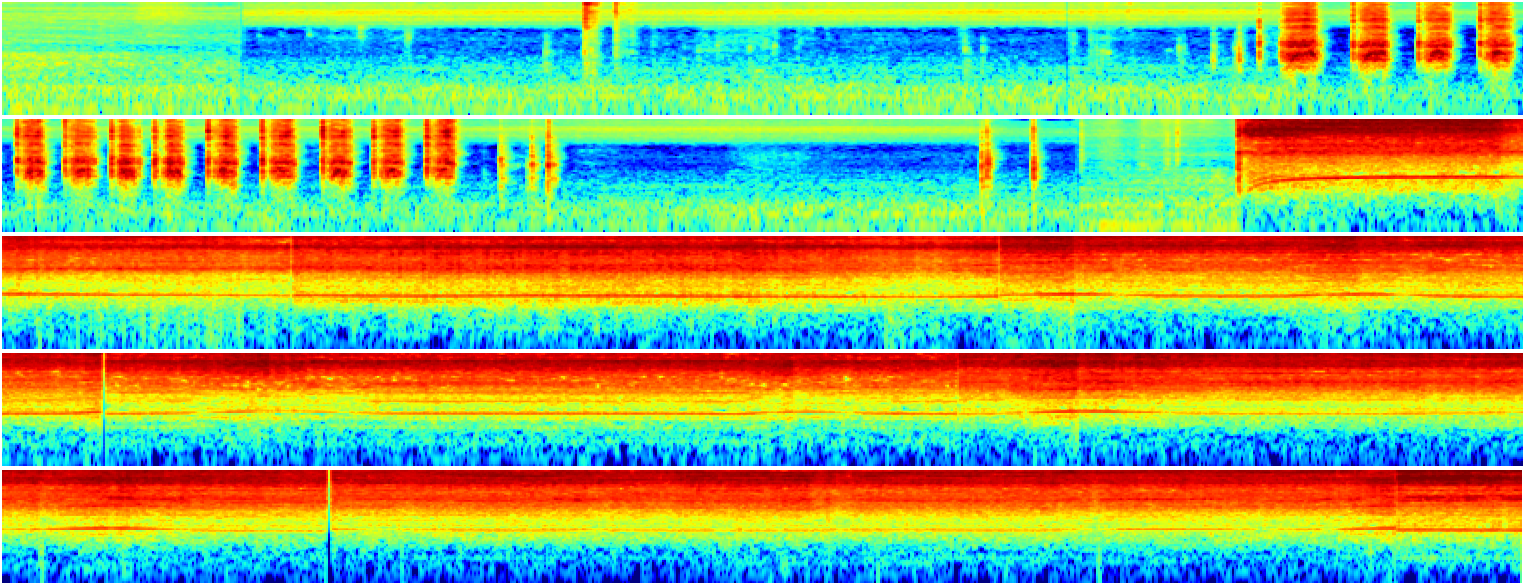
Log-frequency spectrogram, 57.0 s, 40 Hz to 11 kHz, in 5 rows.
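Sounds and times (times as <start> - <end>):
electric grinder grinding metal: 9.4 - 14.8, 20.7 - 57.0.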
